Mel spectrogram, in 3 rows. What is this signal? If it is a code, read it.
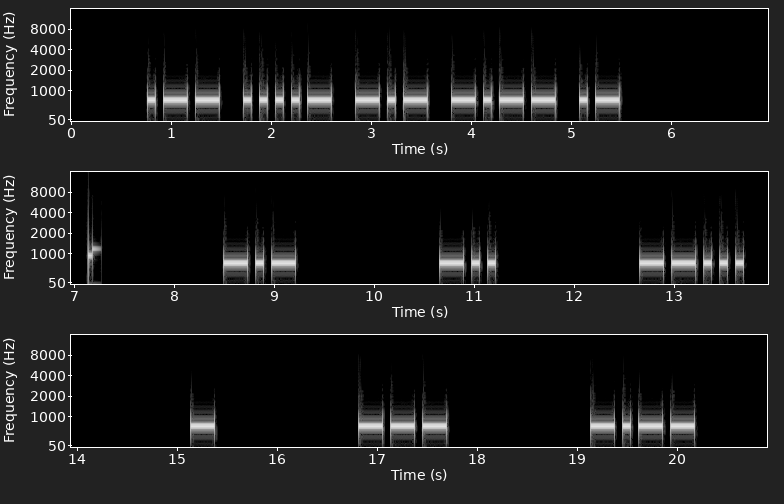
Morse code, heard as a keyed tone, about 15 wpm, spaced as for 7 wpm, 700 Hz. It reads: W4KYA KD7TOY
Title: USA Call Signs - 6x Character Spacing - 15wpm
